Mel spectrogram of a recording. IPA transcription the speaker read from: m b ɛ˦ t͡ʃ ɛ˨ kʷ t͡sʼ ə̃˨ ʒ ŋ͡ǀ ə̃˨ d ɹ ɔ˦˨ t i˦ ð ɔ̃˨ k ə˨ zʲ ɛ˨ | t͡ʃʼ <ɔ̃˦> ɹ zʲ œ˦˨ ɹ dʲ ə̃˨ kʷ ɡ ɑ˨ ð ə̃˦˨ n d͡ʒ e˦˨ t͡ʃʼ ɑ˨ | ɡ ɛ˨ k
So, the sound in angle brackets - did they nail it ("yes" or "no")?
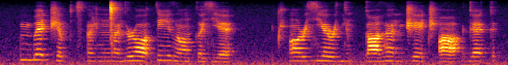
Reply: no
